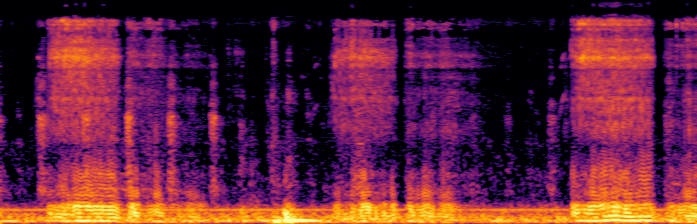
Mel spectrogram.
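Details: Three-month-old megaesophagus puppy at a rescue sanctuary in Mays Landing, sleeping and tired after visiting day, snoring: low rumbling snores in slow repeated bursts, each with a raspy breathy edge.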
